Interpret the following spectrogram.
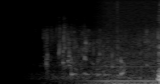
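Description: Water sounds of a canoe being paddled, fading in from silence about half a second in: paddle strokes and water moving along the hull, growing louder.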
